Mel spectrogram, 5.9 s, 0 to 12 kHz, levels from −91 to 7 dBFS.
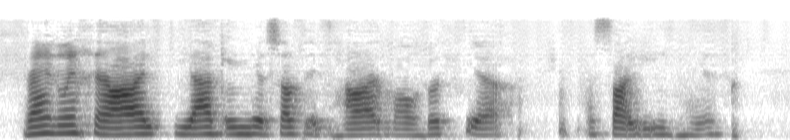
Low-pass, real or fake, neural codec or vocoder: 7.2 kHz; fake; codec, 16 kHz, 1 kbps, FunCodec, trained on LibriTTS, 50 frames a second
